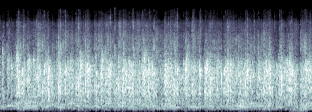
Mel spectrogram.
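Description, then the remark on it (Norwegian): Steady, sustained applause from an audience, a dense crackle of many hands clapping at an even loudness throughout, with no voices standing out. “Men en eh, god applaus”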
